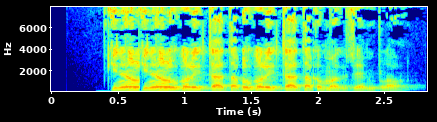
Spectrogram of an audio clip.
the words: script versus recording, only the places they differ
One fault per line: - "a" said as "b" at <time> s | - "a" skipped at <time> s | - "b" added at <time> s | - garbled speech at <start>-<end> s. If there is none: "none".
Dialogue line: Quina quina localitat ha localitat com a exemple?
none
